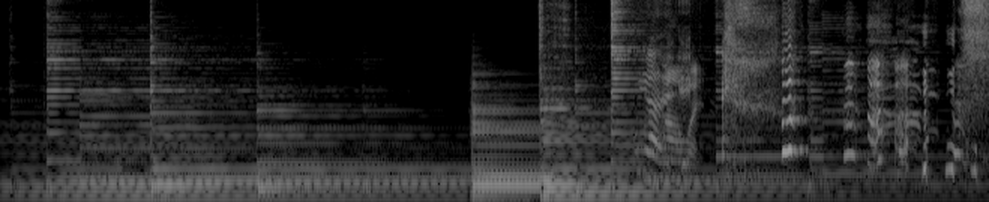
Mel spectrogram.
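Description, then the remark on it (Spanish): A dramatic radio music bridge of sustained, swelling synth chords that shift to a new chord midway, with wavering vocal-like cries and gasps rising over the music near the end. “Voy a hacer lo que Juli odia. Cortina de profundidad.”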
